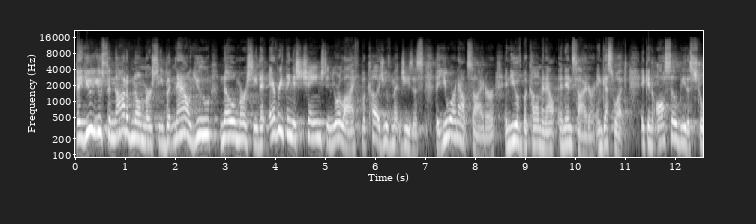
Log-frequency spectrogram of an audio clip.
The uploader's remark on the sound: This sermon was delivered on September 10, 2023 at First Baptist Church Hendersonville, NC.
